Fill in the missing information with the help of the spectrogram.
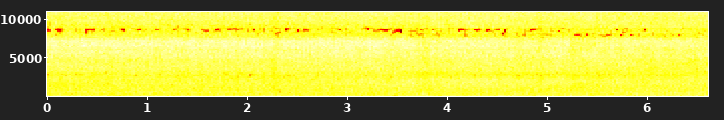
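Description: Dam outlet discharge: a powerful jet of water gushing out of a concrete outlet tunnel and crashing into the churning basin below, a loud, steady rush of white water.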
